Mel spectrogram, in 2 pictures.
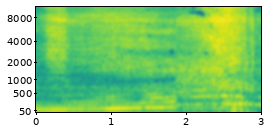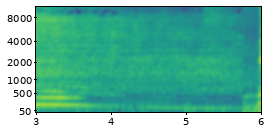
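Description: Cupra Ateca's 2.0 TSI turbocharged four-cylinder accelerating away, the revs climbing over the first two seconds, then falling and fading as the car moves off. A rush of tyre noise on the frosty gravel comes about two seconds in.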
